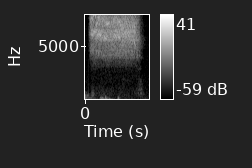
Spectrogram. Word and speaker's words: prince: to sound this out C is at the end of the word so C says s e does not make its own sound we have one syllable let's sound it out p Prince let's do it again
